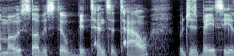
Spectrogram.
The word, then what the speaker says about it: TAO: I hold the most of, is still BitTensor Tau, which is basically like the Bitcoin of AI coins. How do you spell that?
